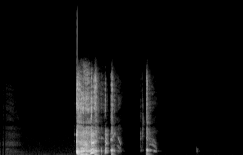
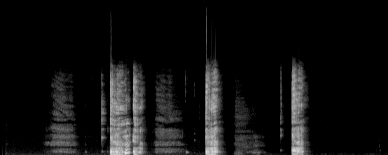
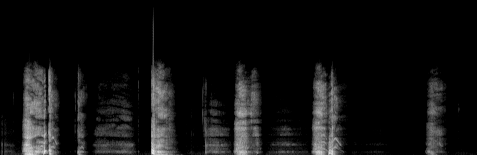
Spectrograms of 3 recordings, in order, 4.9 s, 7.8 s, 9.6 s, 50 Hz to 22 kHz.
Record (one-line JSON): {"cough_length": "4.9 s", "cough_amplitude": 31937, "cough_signal_mean_std_ratio": 0.26, "three_cough_length": "7.8 s", "three_cough_amplitude": 32388, "three_cough_signal_mean_std_ratio": 0.28, "exhalation_length": "9.6 s", "exhalation_amplitude": 32767, "exhalation_signal_mean_std_ratio": 0.28, "survey_phase": "beta (2021-08-13 to 2022-03-07)", "age": "45-64", "gender": "Female", "wearing_mask": "No", "symptom_cough_any": true, "symptom_runny_or_blocked_nose": true, "symptom_fatigue": true, "symptom_headache": true, "symptom_change_to_sense_of_smell_or_taste": true, "smoker_status": "Never smoked", "respiratory_condition_asthma": false, "respiratory_condition_other": false, "recruitment_source": "Test and Trace", "submission_delay": "1 day", "covid_test_result": "Positive", "covid_test_method": "RT-qPCR", "covid_ct_value": 21.0, "covid_ct_gene": "ORF1ab gene", "covid_ct_mean": 21.6, "covid_viral_load": "84000 copies/ml", "covid_viral_load_category": "Low viral load (10K-1M copies/ml)"}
